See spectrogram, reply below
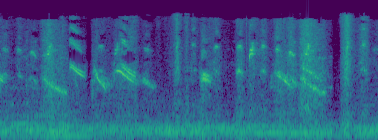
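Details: Green-winged saltator song for stimulating other birds to sing: short falling whistles in small clusters, mixed with many thin high chirps and clicks from other birds.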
